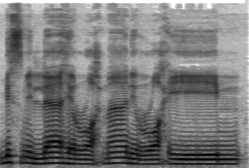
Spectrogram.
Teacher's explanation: you see that I close my lips right away, right on the mim itself.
